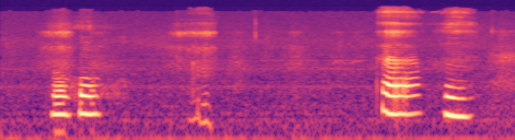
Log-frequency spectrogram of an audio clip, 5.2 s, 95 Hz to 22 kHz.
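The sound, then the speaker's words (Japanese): A two-month-old baby babbles in a few short, soft coos with pauses between them, faint over a steady low hum. “最近はね、うちのベビちゃん2ヶ月、あ、今日でね2ヶ月になって、なんかいろいろおしゃべり、お話をしてくれるんですよね。”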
